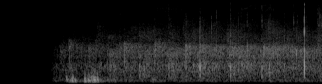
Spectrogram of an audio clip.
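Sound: audience applauding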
